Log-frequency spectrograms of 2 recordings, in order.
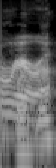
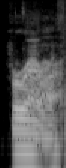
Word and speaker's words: Ferreira: Marcello Ferreira, I believe. I hope I'm saying that Ferreira. – Correctly. Ferreira. Thank you.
